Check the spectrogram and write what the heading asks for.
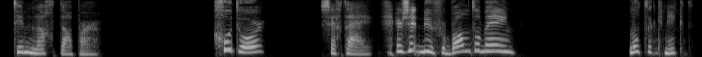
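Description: A woman reading a children's story aloud, gently and expressively. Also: on the high side, no room sound, studio quality.

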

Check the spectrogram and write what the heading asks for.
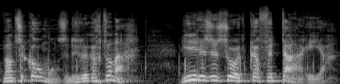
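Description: A man voicing a flustered man on the run who speaks in hushed, breathless tones. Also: a little high, huge pitch swings, quick pace, slight background noise, pitched above the performer's own voice.

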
